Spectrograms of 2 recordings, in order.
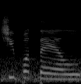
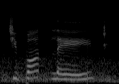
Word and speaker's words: chipotle: So it's not chipotel. I've been calling it chipotel. Turns out this chip chipotle.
